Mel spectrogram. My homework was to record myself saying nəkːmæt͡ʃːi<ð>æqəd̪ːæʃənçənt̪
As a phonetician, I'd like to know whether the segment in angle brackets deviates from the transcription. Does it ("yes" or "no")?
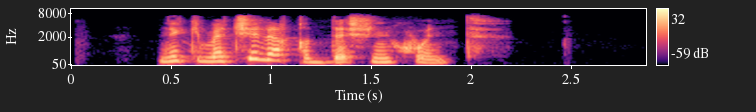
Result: no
